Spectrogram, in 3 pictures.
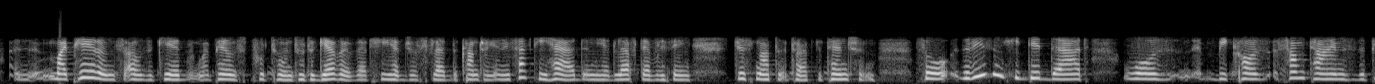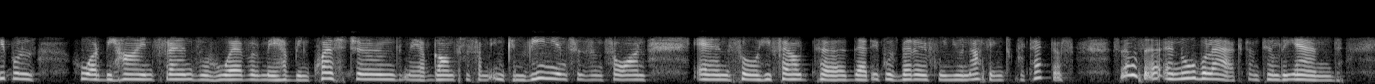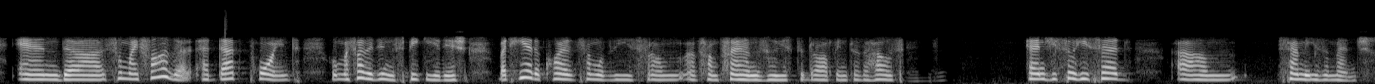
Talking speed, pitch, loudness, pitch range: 195 wpm, 225 Hz, -19 LUFS, 215-245 Hz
